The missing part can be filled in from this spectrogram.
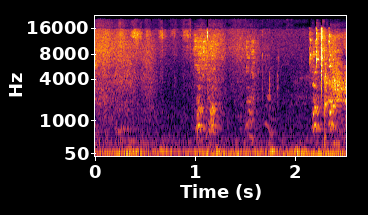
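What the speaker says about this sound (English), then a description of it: "And this is our new dog," A pet dog in The Sims 4 gives a few short whimpers and yips, faint and spaced out over a low background hum.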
